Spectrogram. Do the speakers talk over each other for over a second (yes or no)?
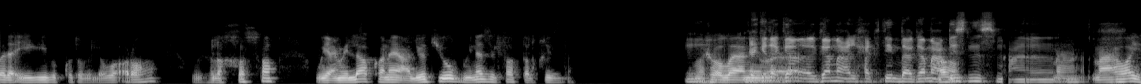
yes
